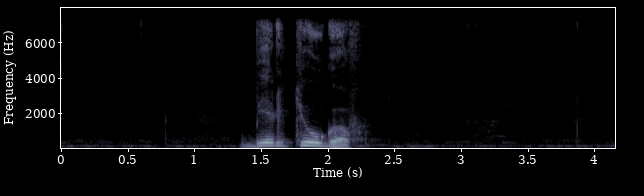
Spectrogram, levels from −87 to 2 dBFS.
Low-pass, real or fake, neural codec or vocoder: 7.2 kHz; real; none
